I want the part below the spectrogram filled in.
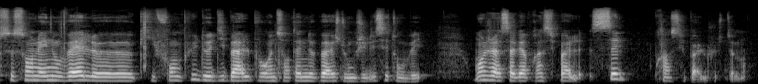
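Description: Chatty French-speaking woman touring her bookshelf. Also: lowish voice. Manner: chatty listing with frequent self-corrections. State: short on sleep. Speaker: book vlogger. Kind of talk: casual bookshelf tour chat.

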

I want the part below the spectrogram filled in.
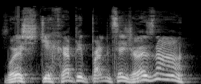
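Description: A man's voice: fairly high pitch, sing-song, creaky, fairly bright tone, slightly rough, pitched above the performer's own voice, full character voice. A man voicing a furious, blustering nobleman lord who bellows threats. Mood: scornful.

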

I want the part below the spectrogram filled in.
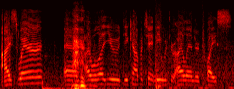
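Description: A young man hosting a casual gaming session, chatting excitedly with a friend and repeating himself when reacting. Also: high voice, measured pace, background noise. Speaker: gamer and channel host.

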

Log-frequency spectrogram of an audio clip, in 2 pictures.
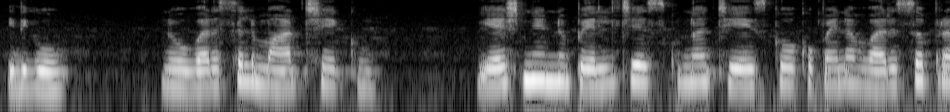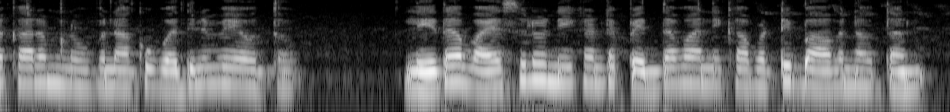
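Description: Chatty teasing young man, dark husky tone as a woman narrator puts him on. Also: on the high side, fairly even intonation, fast talker, natural voice. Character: joking easygoing young man.

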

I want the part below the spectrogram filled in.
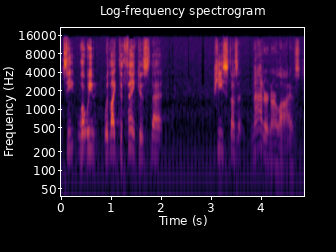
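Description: A man pastor preaching a sermon, expressive, swinging between loud emphatic bursts and quiet low phrases. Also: unhurried, slight background noise. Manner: expressive preaching, rising and dropping in pitch and volume.

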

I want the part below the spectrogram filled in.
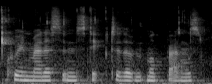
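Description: A shy, awkward young woman chatting hesitantly while she eats at home, in a fairly monotone voice with many ums. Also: on the low side, normal speed, vocal fry, a little hiss or hum. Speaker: YouTube creator. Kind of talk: casual mukbang chat while eating. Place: at home indoors by a window.

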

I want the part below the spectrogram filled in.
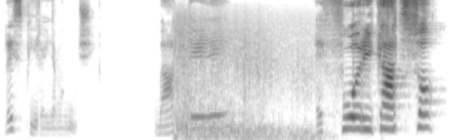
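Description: Bright, excitable young woman. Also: a little high, very slow, slight background noise. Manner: excitable, sarcastic, swears freely. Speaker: anime recap host. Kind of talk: comedic episode recap.

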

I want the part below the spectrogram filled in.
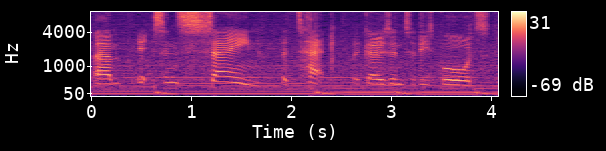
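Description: Surfer host, thirties, slightly high voice, relaxed rambling talk to camera outdoors with music behind. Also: male voice, slow, low-quality recording. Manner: relaxed and rambling, lots of ums and likes. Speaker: big-wave surfer and vlogger. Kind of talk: casual piece to camera. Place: outdoors on a clifftop by the sea at dusk. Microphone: camera close-up.

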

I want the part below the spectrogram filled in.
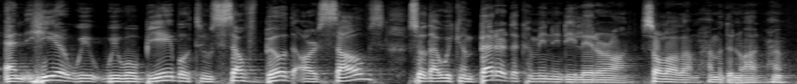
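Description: A man's voice: lowish voice, fairly quick, hardly any pauses, a little mellow. A young man lecturing youth on faith in a community hall, asking rhetorical questions and often restarting his phrases.

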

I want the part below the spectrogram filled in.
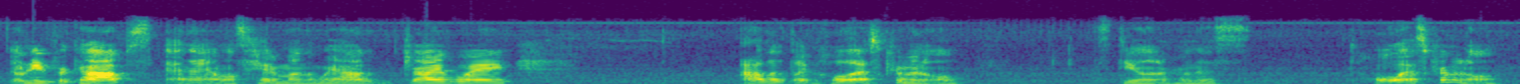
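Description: A woman's voice: lowish voice, fast talker, creaky, pauses often, a bit bright. A woman casually telling a long story as she reacts to a clip, blunt and profane, rambling from one detail to the next. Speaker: host responding to a podcast clip. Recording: dull lo-fi sound with faint noise.

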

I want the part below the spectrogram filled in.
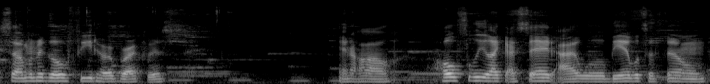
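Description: A woman in her thirties chatting casually in a home vlog while cleaning her apartment, rambling with fillers. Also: a bass voice. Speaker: mom vlogger. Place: home apartment kitchen and living room. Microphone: phone camera held close or propped.

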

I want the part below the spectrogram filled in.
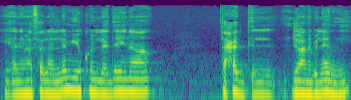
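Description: A middle-aged man with an Iraqi Arabic accent giving a formal television interview in a measured, halting way with pauses. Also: medium pitch, level tone, darkish tone, slight background noise. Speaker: interview guest, official. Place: large indoor lobby, seated interview. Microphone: lapel microphone.

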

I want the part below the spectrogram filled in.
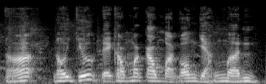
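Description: Gaming host: hoarse Southern Vietnamese man, high and sharp-toned, playful chatty commentary. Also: normal speed. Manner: playful, joking, talks straight to viewers. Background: faint background music.

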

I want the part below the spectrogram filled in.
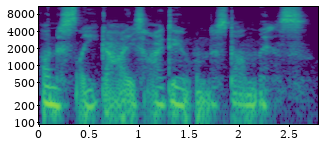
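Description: A young woman rambles through a casual vlog chat. Her voice is hoarse and nearly gone, a gravelly, breathy half-whisper. She sounds drowsy, piling on fillers as she talks. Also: medium pitch, flat delivery, unhurried, darkish tone. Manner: rambling, chatty, with many fillers. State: sleepy, yawning. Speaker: vlogger.

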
